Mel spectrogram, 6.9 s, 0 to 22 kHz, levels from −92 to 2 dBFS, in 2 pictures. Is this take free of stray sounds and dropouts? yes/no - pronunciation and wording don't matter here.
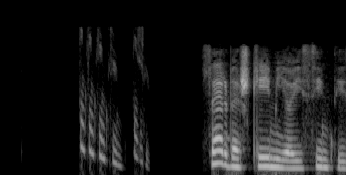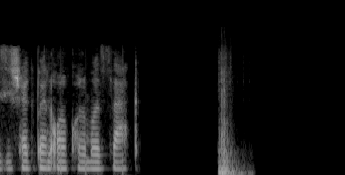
no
